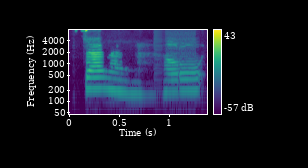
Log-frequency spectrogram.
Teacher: kalau syahru dia tebal jadi ke gusi belakang. Syahru, ingat satu kata jangan dijeda ya, jangan syahru, jangan begitu.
